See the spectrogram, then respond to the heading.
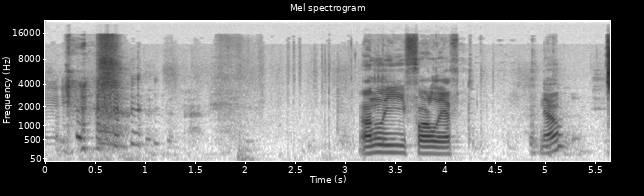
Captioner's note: laugh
